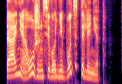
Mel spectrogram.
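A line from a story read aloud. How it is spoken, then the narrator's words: Irritated shouting. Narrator (Russian): раздраженно крикнула Наира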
